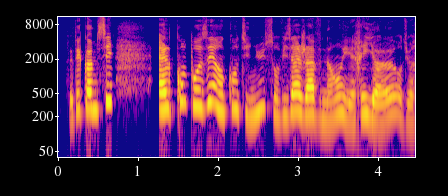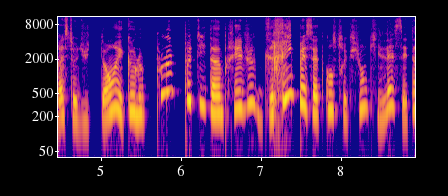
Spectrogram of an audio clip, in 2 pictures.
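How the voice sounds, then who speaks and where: A woman narrating a novel in a measured, expressive audiobook reading. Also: on the high side, dry recording, studio quality.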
